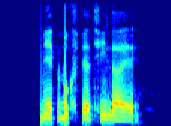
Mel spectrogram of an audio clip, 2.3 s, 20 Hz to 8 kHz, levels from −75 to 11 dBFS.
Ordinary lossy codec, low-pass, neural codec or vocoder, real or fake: MP3, 64 kbps; 7.2 kHz; none; real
